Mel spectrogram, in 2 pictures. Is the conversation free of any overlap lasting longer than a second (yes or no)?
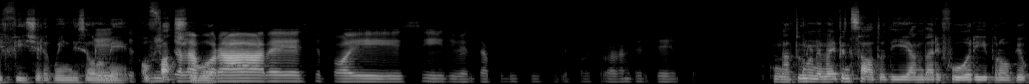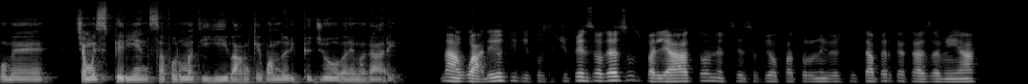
no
